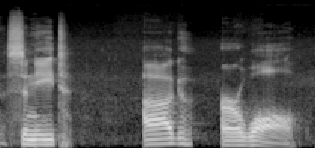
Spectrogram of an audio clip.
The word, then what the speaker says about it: Suneet Agarwal: None other than Suneet Agarwal.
